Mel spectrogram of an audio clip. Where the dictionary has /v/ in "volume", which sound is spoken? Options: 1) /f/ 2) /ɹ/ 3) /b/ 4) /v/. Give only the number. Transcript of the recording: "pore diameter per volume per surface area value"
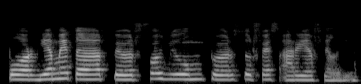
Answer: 1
